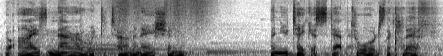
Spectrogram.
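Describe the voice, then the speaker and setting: A man's voice: low-pitched, little pitch movement, normal speed, over music. A man hosting a game stream, reading visual novel narration aloud and chatting casually about it. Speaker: livestream host playing a visual novel.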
